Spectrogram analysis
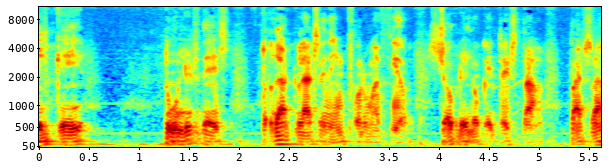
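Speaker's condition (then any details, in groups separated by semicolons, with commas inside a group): Total laryngectomy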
